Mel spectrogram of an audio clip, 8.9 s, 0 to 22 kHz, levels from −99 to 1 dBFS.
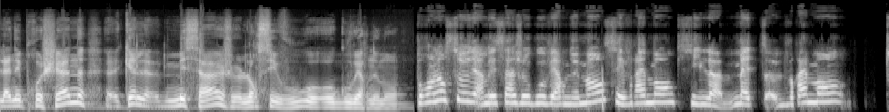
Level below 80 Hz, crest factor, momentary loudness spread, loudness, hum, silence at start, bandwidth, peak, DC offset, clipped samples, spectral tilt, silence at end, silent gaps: -64 dBFS; 16 dB; 7 LU; -15 LUFS; none; 0 s; 16 kHz; 0 dBFS; under 0.1%; under 0.1%; -4.5 dB/octave; 0 s; 8.76-8.85 s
